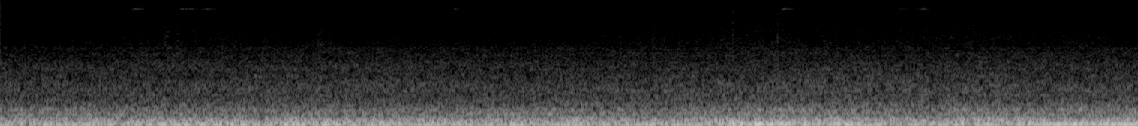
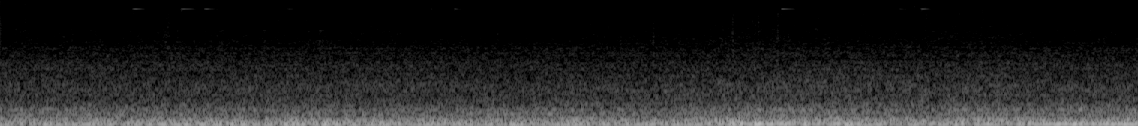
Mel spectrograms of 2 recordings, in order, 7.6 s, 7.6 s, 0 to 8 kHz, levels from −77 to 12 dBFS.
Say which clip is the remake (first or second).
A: first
